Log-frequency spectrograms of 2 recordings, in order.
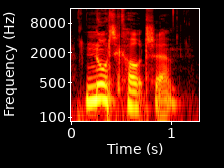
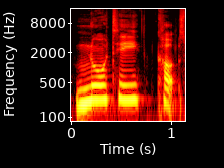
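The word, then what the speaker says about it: Noughticulture: Nauticulture. – Naughty culture. Spell it. – N-O-U-G-H-T-I culture. Like horticulture with an N.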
